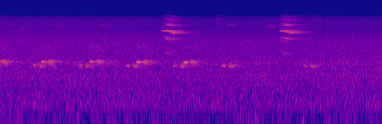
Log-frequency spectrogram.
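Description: A bird calling a repeated two-note phrase, about once a second, which stops near the end, while a second bird gives a high, falling chirp twice.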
